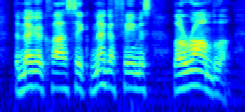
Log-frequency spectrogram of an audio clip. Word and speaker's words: La Rambla: mega classic mega famous La Rambla or you know, actual pronunciation La Rambla.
